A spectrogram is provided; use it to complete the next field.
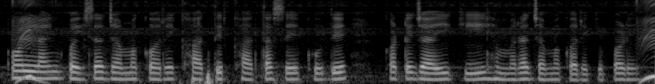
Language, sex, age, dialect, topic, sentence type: Bhojpuri, female, 25-30, Northern, banking, question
